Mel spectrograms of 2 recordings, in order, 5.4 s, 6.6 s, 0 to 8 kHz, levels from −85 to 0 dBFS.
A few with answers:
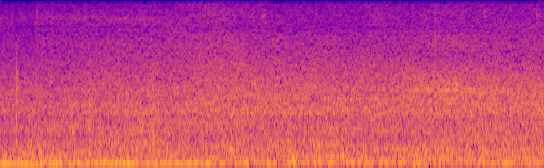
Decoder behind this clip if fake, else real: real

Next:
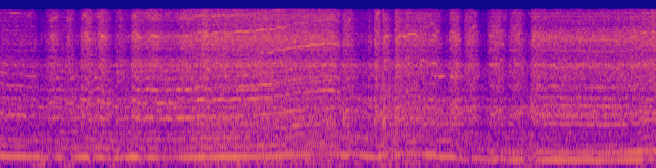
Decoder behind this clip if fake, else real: real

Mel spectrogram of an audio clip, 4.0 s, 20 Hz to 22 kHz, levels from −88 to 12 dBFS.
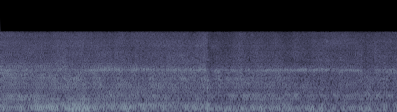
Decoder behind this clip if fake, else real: fake, codec, ZipCodec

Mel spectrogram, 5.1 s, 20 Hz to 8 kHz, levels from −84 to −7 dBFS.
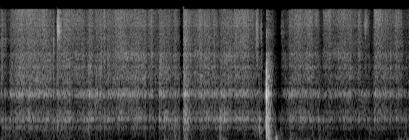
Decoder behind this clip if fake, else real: fake, codec, ZipCodec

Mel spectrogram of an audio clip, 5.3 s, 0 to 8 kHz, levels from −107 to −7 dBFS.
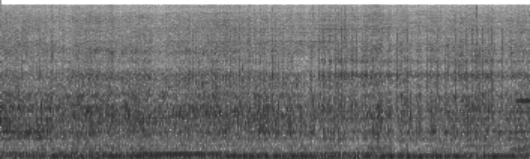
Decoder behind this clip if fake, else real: real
